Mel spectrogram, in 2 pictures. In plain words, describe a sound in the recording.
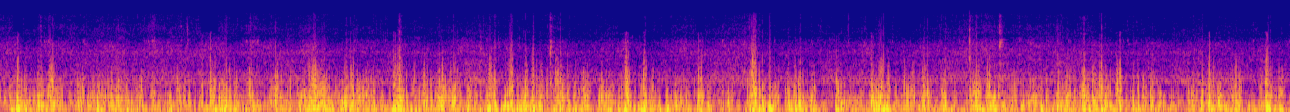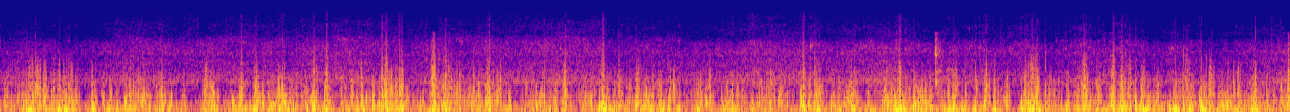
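Strong wind rushes loudly past, buffeting the microphone.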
